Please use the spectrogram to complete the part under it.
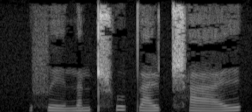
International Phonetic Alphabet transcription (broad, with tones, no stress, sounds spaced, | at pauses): f e˨˩ ɪ̯ n̪ a˦ n ʈ͡ʂʰ u˥ t̪ a˧˥ ɪ̯ ʈ͡ʂʰ a˨˩˦ ɪ̯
